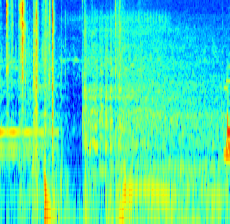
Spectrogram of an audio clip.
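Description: Smoking hooptie auction car cranking and catching, a short burst of starter whirring and clatter before the engine fires and settles into a steady rumbling idle nearby.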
